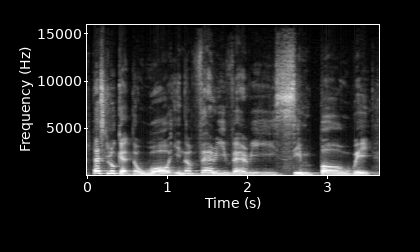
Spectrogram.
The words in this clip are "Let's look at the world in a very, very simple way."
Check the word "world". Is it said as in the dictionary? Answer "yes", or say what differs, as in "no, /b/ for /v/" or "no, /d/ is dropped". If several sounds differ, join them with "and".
no, /d/ is dropped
